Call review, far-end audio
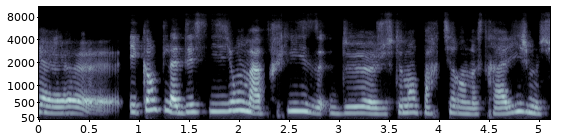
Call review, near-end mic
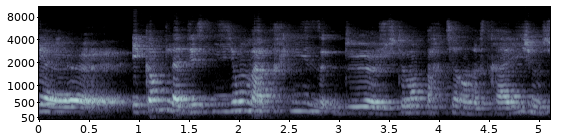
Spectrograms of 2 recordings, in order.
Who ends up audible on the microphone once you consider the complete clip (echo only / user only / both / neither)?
echo only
